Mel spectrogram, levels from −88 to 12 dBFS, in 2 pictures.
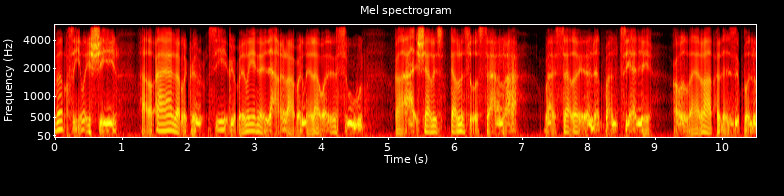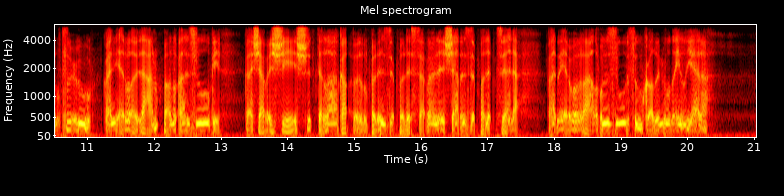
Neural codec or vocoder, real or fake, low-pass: autoencoder, 22.05 kHz, a latent of 192 numbers a frame, VITS, trained on many speakers; fake; 5.4 kHz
